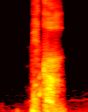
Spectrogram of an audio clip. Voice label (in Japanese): "びくっ", kawaii voice; 1200 kawaii voice!!; 色々なワンショット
